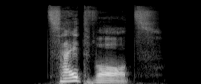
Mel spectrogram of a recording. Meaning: genitive singular of Zeitwort
- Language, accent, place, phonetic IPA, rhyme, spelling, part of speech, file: German, Germany, Berlin, [ˈt͡saɪ̯tˌvɔʁt͡s], -aɪ̯tvɔʁt͡s, Zeitworts, noun, De-Zeitworts.ogg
